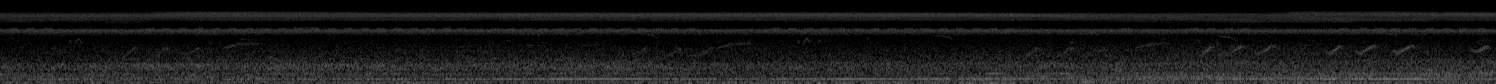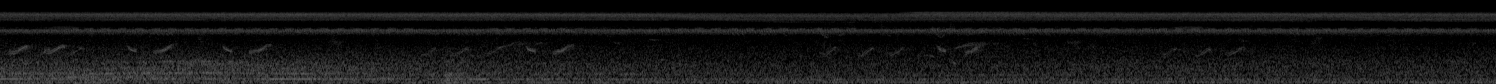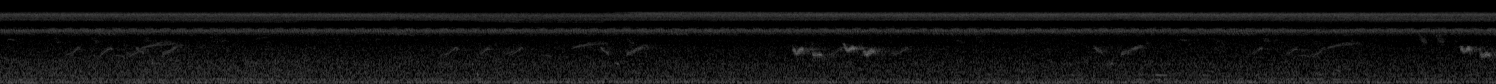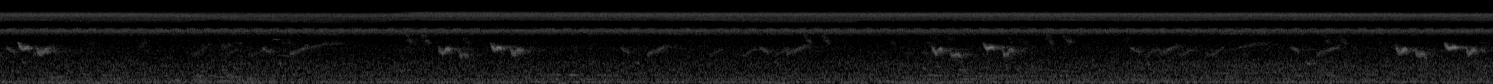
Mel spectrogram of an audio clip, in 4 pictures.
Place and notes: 桃米里, Puli Township, Taiwan - Birds singing
Birds singing
Zoom H2n MS+XY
